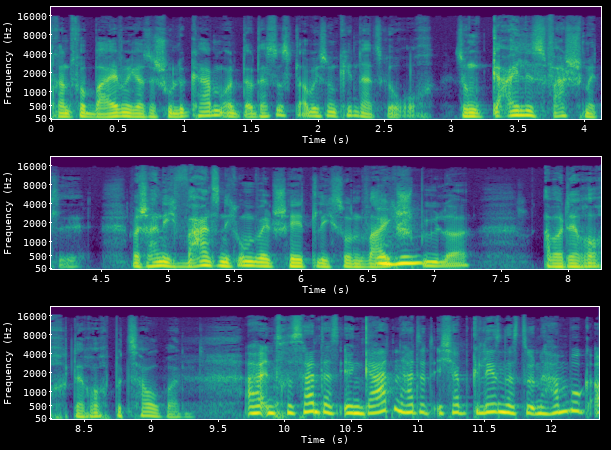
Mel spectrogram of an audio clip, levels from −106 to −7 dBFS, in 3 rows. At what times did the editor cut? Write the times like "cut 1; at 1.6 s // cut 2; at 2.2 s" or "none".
cut 1; at 3.0 s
